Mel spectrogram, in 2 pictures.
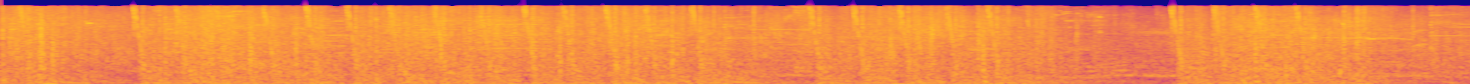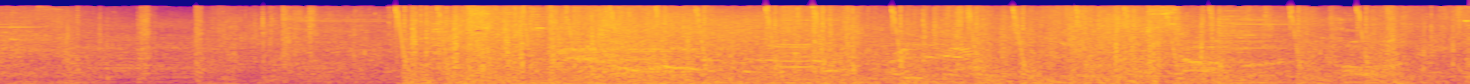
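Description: A rapid-fire gun shoots in long bursts.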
